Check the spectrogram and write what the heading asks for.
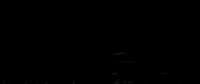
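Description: A single faint cat meow, short, about a second in.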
